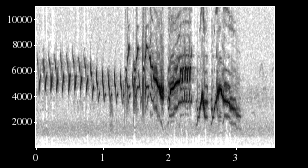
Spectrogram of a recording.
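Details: North American thrush singing a quick run of about fifteen high, even notes, then bursting into louder, varied slurred and warbled phrases that rise and fall.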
